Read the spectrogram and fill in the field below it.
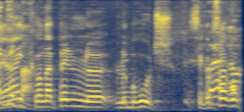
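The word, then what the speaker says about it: brocciu: Alors il y a des qu'on appelle le bruch. C'est comme ça qu'on prononce. Alors, on peut dire le bruch ou le bruccio, mais c'est compliqué parce qu'il y a un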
